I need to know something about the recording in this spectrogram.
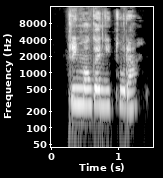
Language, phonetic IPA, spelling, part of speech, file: Polish, [ˌprʲĩmɔɡɛ̃ɲiˈtura], primogenitura, noun, Pl-primogenitura.ogg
